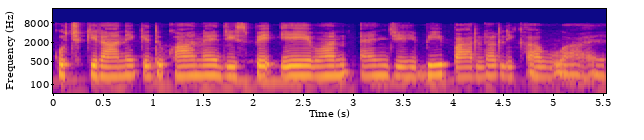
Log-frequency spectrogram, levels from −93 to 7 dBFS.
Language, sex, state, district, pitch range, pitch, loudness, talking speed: Hindi, female, Haryana, Jhajjar, 175-190 Hz, 185 Hz, -18 LUFS, 150 wpm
